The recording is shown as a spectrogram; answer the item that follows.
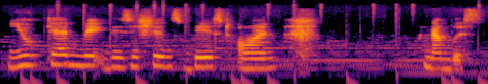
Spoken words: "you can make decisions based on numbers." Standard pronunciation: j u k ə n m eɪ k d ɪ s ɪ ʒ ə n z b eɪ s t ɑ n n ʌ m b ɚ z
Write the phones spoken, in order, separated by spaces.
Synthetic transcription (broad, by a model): j u k ə n m eɪ k d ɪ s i ʃ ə n s b eɪ s t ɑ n n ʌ m b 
